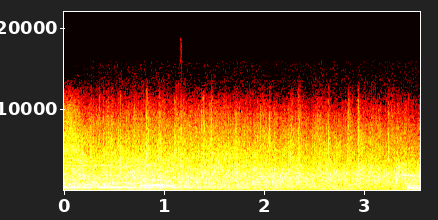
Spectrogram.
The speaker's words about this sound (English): And on this Thanksgiving Sunday, can we stand and really give him a standing ovation? Can you give God, the, the renewer of our strength, the standing ovation? Let me hear a shout in the house of God and in the nations.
